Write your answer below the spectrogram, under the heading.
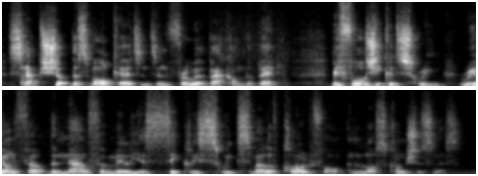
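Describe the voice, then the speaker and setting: A man reading literary fiction aloud in an expressive, dramatic storytelling manner, as an actor would. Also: sits low. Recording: distant microphone.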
